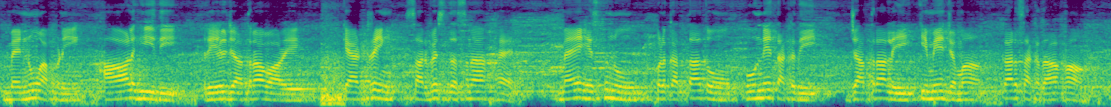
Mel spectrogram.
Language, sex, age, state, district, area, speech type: Punjabi, male, 30-45, Punjab, Barnala, rural, read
